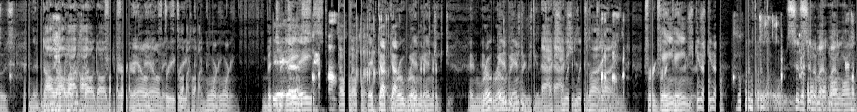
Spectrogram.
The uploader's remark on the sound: Unfortunately technical issues had an impact on our audio for this episode.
